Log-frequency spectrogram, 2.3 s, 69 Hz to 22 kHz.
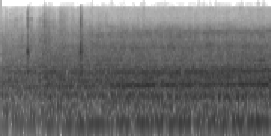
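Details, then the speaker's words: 2023 Landmaster EV 4x4 Crew electric UTV on upgraded Gladiator heavy-duty tires at road speed: steady low drone and hiss with no motor whine; noisier than stock but normal tire road noise. "So there's definitely a significant difference if you upgrade to the Gladiator tires on an amp. Again, that is a premium heavy-duty tire, but for an electric vehicle, it is a little bit noisier on the road."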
